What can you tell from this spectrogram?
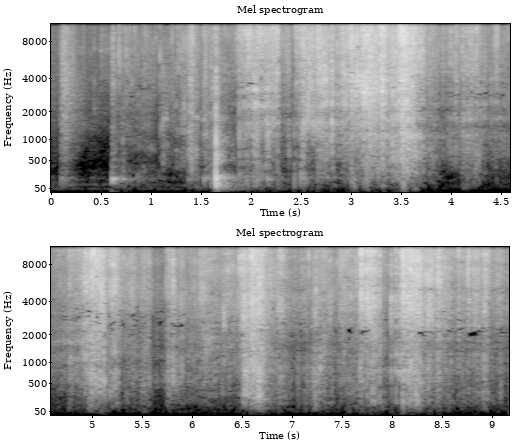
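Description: Packaging around a stack of comic books being crinkled and torn at by hand in repeated rustling bursts, with a sharp click about a second and a half in; the wrapping is hard to get open.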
